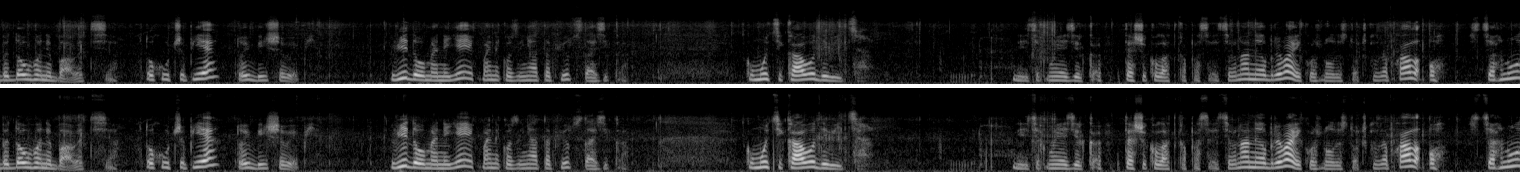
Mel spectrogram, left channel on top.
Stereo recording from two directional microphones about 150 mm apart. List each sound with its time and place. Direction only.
0.0 s speech: 10° left (ahead or behind)
7.4 s speech: 5° left (ahead or behind)
10.3 s speech: 5° left (ahead or behind)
